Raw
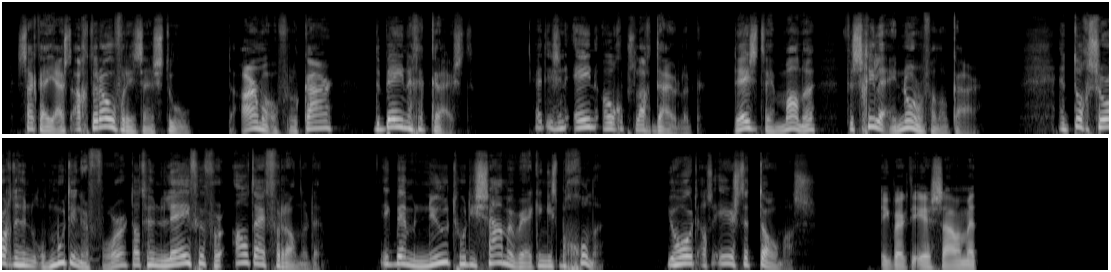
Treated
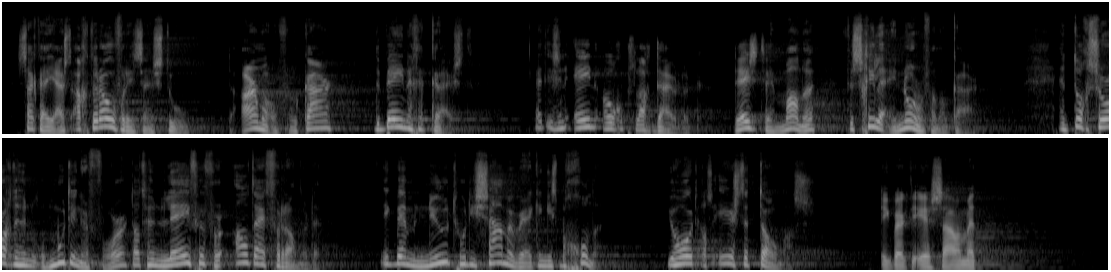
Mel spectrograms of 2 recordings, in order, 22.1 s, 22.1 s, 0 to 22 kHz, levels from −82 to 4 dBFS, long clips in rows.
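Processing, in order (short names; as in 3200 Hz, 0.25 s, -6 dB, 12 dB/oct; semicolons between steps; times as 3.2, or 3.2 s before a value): 5.6–7.69 steep low-pass 6200 Hz 48 dB/oct; reverb RT60 2.6 s, pre-delay 28 ms, DRR 20 dB; gain -9 dB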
